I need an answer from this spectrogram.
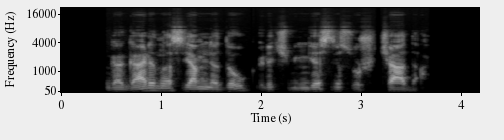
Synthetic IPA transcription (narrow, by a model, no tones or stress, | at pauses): ɡaɡaːɾʲɪnɐsjamnʲɛd̪owk̚ɾʲɛt͡ʃʲmʲɪŋʲɡʲæsʲnʲɪsuʂt͡ʃʰaːd̪a̰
